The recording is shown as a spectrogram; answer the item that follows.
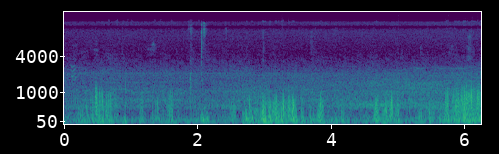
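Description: Wind buffeting the microphone in uneven gusts, with faint indistinct voices in the background.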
